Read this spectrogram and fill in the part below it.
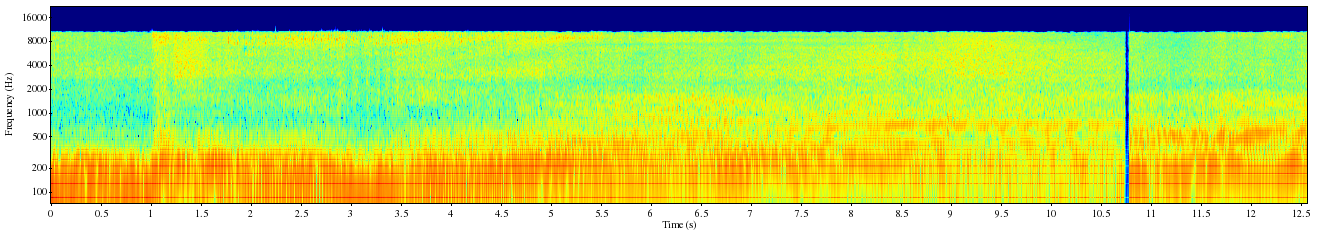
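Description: A sports car engine roars as the car pulls away and accelerates, its pitch climbing.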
